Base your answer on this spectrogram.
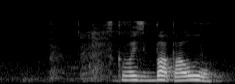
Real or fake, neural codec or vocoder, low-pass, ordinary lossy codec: fake; codec, 16 kHz, 16 kbps, FunCodec, trained on Chinese and English, 50 frames a second; none; none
